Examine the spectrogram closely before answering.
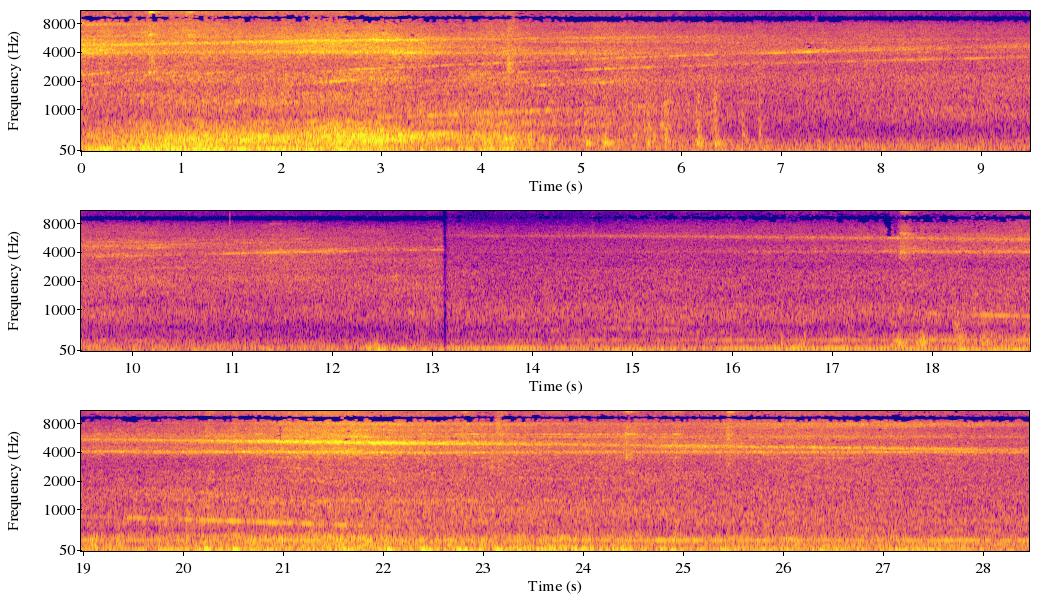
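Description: Gold Coast G:Link light-rail trams. One pulls away with a rising electric motor whine and rail noise that fades over the first few seconds. About two-thirds of the way in, another tram comes in to the stop with a falling whine as it slows, and a steady low hum lasts to the end.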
